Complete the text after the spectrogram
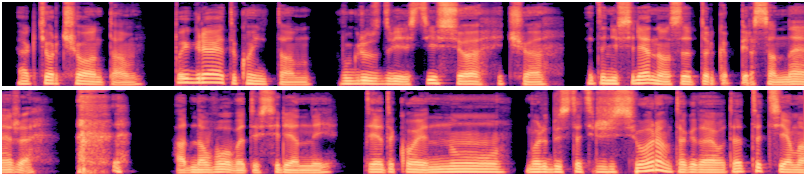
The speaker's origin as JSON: {"language": "Russian", "town": "Zelenograd", "region": "Moscow", "country": "Russia", "tie": "born or raised there", "said": "я жил в Зеленограде, это мой родной город"}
